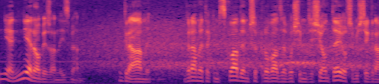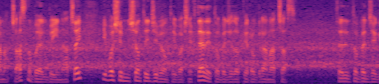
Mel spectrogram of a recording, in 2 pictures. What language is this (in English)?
Polish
